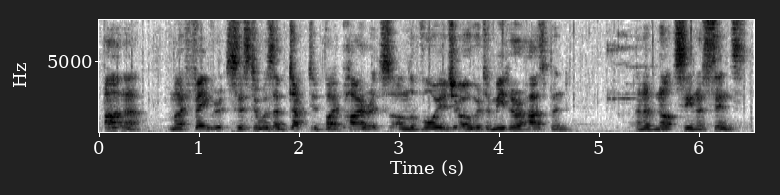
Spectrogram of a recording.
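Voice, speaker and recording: Man as an earnest young gentleman, echoey recording. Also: mid-range voice, normal speed, close to an everyday voice. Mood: sombre. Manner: polite, protective, formal. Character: earnest, gallant, proud young English gentleman adventurer. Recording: echoey room, distant mic, faint hiss.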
